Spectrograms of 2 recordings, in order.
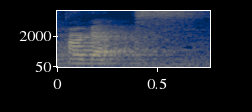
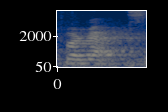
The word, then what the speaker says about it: product: Product, chứ không là pro, nó không là chữ O ạ.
